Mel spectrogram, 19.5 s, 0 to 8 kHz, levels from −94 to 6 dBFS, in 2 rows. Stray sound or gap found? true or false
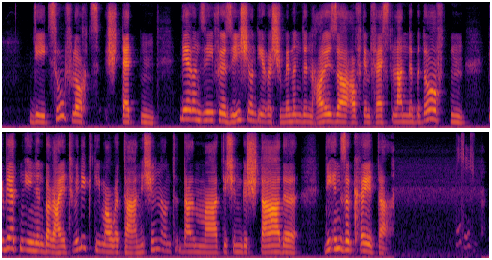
true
